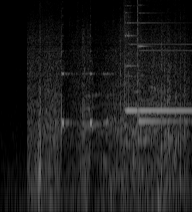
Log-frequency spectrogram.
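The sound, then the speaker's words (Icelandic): A mechanical shop cash register clatters as keys are punched, with a couple of brief dings, then its bell rings out loudly and lingers to the end. Clear, with no talking. “Þetta er búðakassi Þetta er búðakassi, akkurat”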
